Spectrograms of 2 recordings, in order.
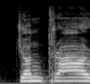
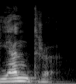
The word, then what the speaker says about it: yantra: but the standard pronunciation is yantra, and Kotriya.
